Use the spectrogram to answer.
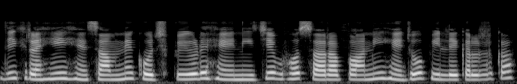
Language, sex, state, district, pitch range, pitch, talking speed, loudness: Hindi, female, Madhya Pradesh, Bhopal, 225-265 Hz, 240 Hz, 185 wpm, -15 LUFS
